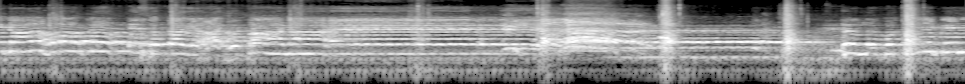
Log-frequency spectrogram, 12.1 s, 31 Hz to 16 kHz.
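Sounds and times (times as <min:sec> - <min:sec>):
men chanting a lament: 0:00.0 - 0:12.0
chest-beating slaps: 0:08.2 - 0:08.6, 0:09.8 - 0:10.2, 0:11.3 - 0:11.6.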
